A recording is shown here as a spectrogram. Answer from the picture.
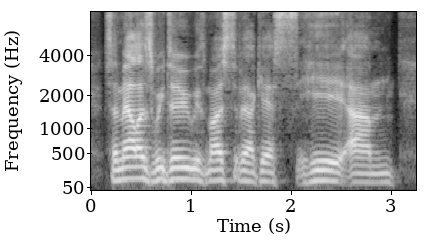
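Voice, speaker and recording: With an Australian accent, a man speaks over a quiet background. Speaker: podcast host and event MC. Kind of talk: casual chat. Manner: halting.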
